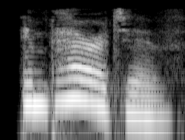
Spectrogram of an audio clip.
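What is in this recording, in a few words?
"imperative", American English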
